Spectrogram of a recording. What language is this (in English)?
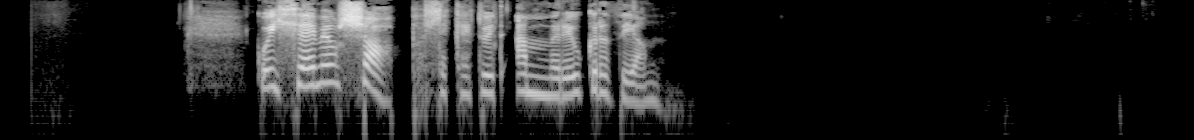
Welsh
